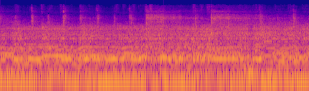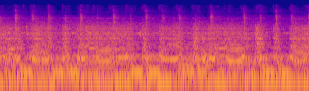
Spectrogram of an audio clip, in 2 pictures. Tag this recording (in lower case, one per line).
blues
music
